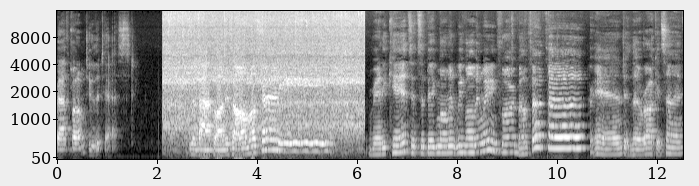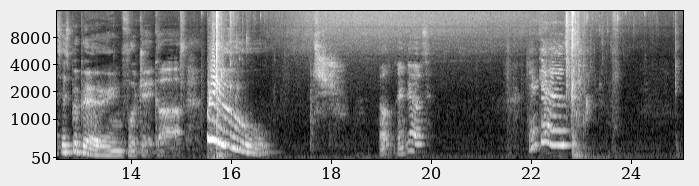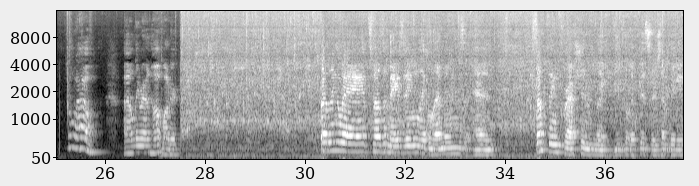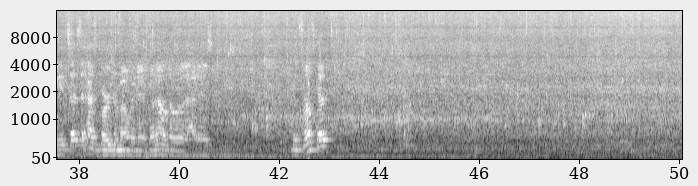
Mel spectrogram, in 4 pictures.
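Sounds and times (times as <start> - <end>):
bath bomb fizzing in water: 17.0 - 23.8, 27.5 - 50.0.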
